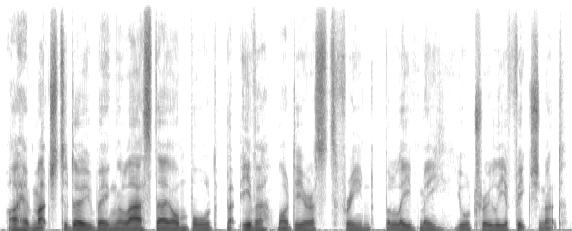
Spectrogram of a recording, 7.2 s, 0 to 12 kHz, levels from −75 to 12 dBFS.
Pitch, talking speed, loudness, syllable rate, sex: 100 Hz, 175 wpm, -20 LUFS, 4.8 syllables/s, male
